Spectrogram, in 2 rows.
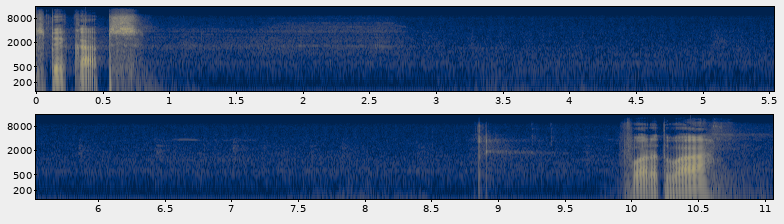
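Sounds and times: computer mouse clicks: 0:09.1 - 0:09.5.

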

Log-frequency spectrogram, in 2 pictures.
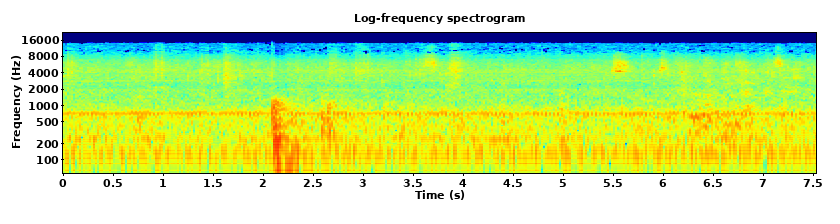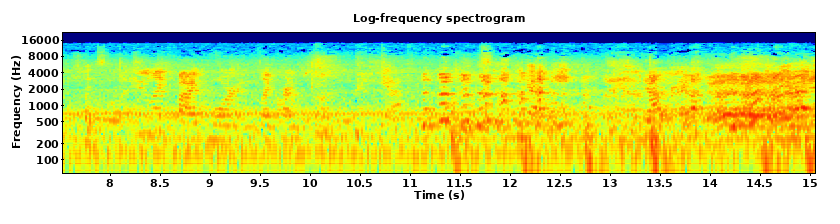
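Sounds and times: amplifier electrical hum: 0:00.0 - 0:15.0
faint murmur of voices: 0:00.0 - 0:15.0
sharp low thumps: 0:11.3 - 0:13.7.

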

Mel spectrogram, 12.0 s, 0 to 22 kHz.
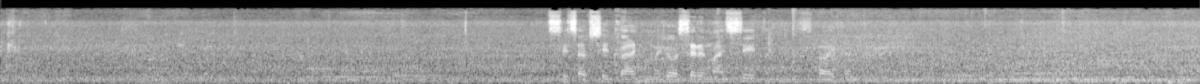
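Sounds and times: air conditioning rushing: 0:00.0 - 0:12.0.

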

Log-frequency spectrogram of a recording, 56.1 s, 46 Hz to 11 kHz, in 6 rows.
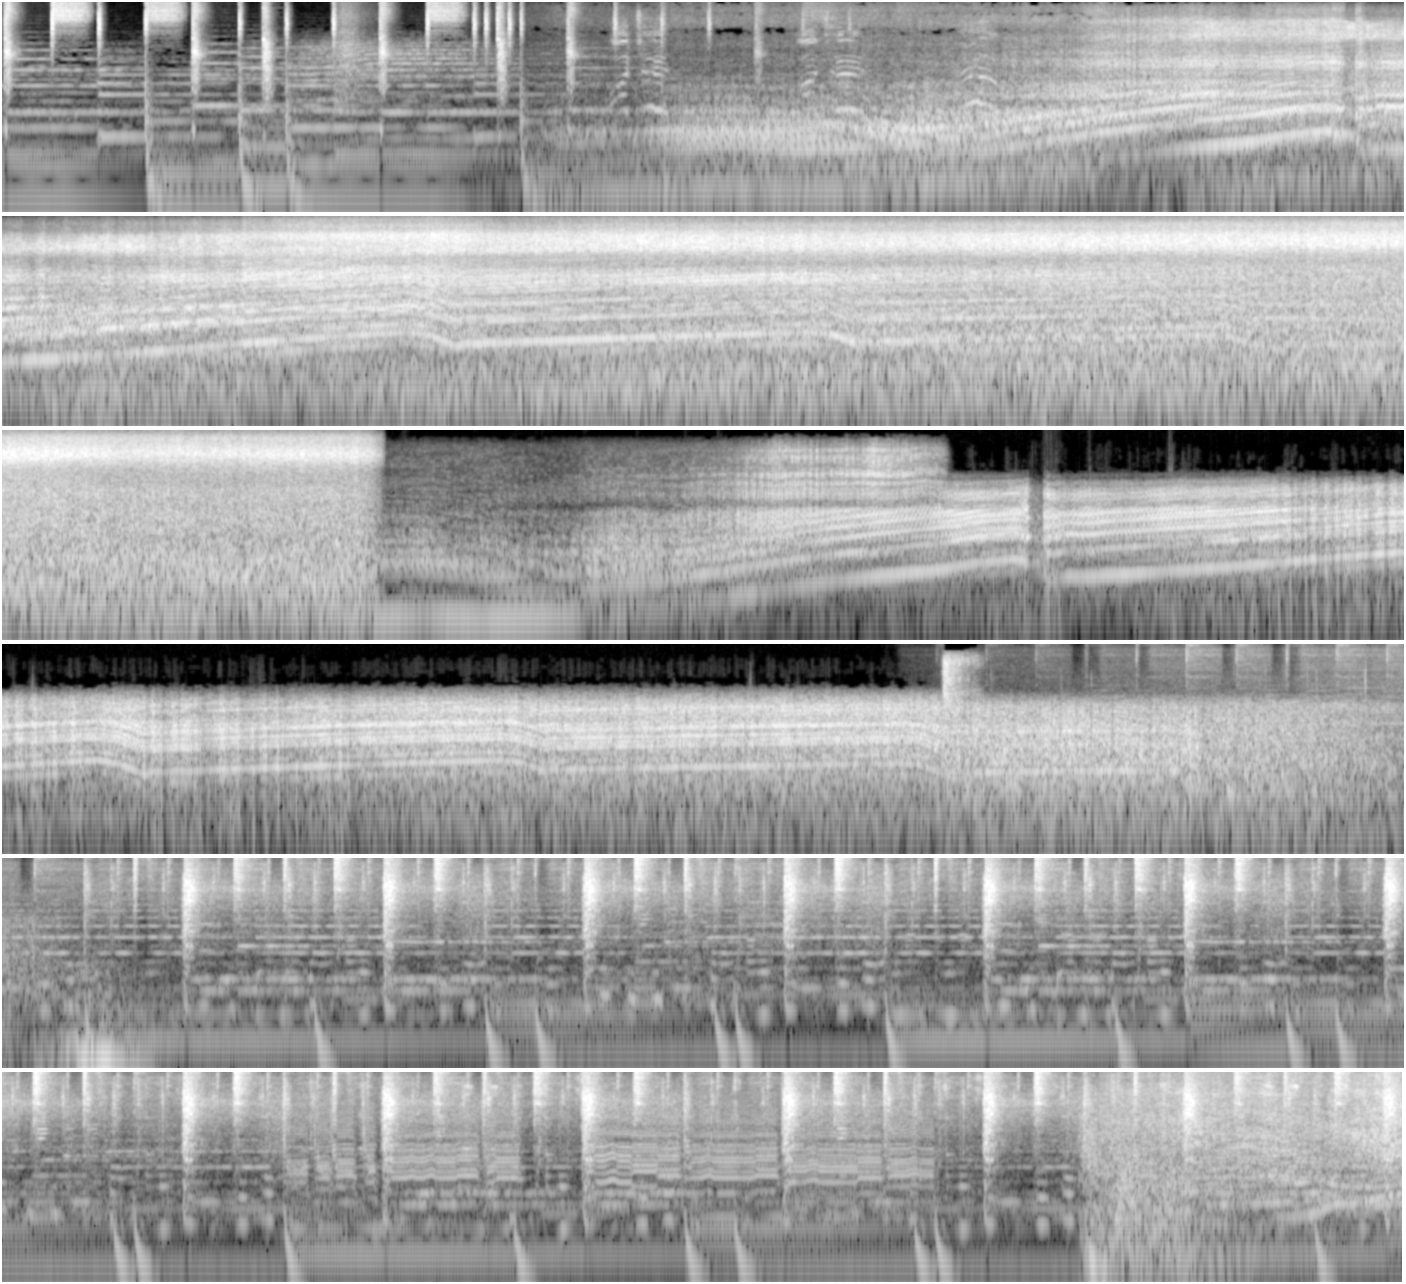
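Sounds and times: car engine accelerating through gears: 0:03.8 - 0:38.7, 0:53.7 - 0:56.0.

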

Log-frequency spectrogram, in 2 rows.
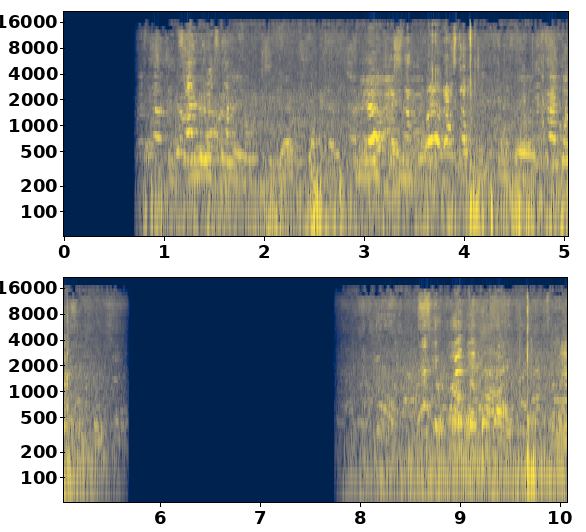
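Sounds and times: voices calling and chattering: 0:00.7 - 0:05.7, 0:07.8 - 0:10.0.

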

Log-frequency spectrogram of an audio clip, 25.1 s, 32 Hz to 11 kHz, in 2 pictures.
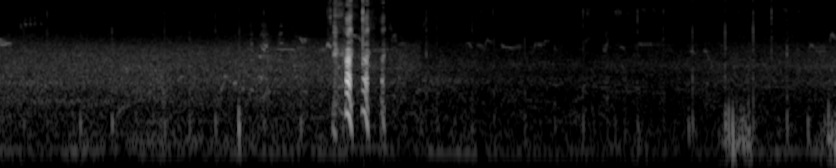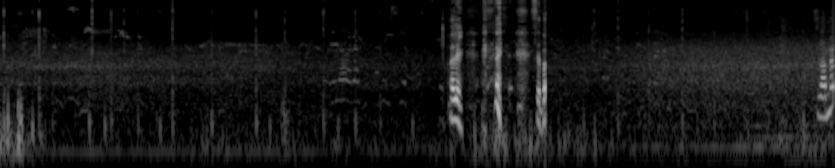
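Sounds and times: dull low thumps: 0:12.0 - 0:13.4.

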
